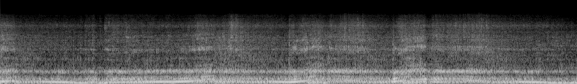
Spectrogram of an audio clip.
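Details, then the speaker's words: 1950 GMC truck on a 1987 S15 chassis, LS7 of 630 hp, 4L80E, Holley Terminator X, after replacing a 2.5-bar MAP sensor, warming up: steady, slightly lopey V8 idle with no stalling. Normal idle; it previously died within 3 seconds. "but it definitely runs better runs longer than 3 seconds I figured the map sensor was the issue"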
